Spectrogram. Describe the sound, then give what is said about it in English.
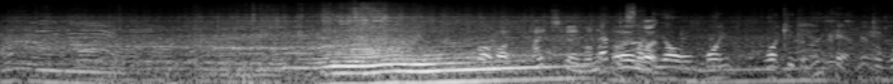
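A Porsche Carrera sports car drives past at the edge of Mount Crawford forest. Its engine note climbs and swells to a loud peak, with a brief tyre squeal, then fades away while people talk over it. “Would that be another Porsche? It would. Is that a Carrera?”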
